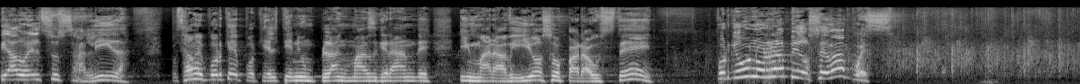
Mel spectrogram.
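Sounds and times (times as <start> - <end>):
speech: 0.1 - 9.0
audience applauding loudly: 6.9 - 10.7.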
